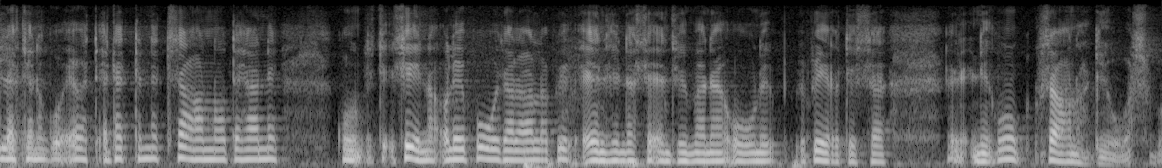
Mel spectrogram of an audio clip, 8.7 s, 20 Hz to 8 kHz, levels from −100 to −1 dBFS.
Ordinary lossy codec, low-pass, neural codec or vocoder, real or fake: none; 7.2 kHz; none; real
